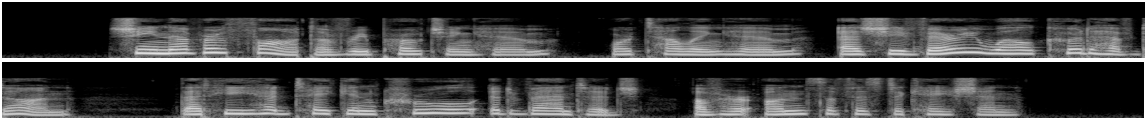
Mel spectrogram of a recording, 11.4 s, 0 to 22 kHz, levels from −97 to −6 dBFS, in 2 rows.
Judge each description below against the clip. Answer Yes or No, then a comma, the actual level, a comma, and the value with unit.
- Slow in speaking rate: Yes, slow, 130 wpm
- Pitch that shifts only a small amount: No, average, 4.0 semitones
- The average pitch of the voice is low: No, high, 195 Hz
